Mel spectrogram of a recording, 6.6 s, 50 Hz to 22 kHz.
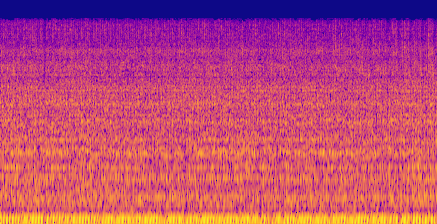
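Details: Rebuilt single-cylinder Kohler Magnum M18 from a Cub Cadet 1882, first start in two years on a test stand, targeting about 1400 rpm with about 48 psi oil pressure: steady thumping around 230 beats a minute, slightly lumpy and heavy; running rich, with sluggish carb needing adjustment.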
